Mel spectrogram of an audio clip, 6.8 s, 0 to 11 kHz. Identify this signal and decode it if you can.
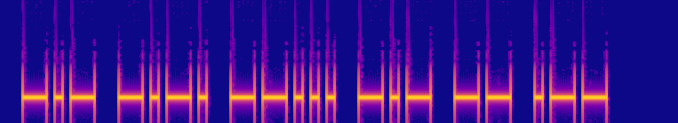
Morse code, heard as a keyed tone, about 15 wpm, 700 Hz. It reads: KC7KMW
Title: USA Call Signs Repeated 3x 15wpm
